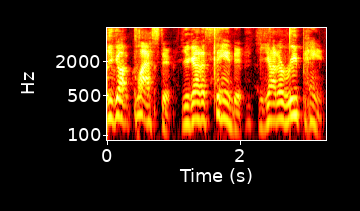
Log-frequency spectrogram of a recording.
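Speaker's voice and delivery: loud, high outraged homeowner; angry homeowner. Acted. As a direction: rant like a fed-up homeowner. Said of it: "It's part of the joke".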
